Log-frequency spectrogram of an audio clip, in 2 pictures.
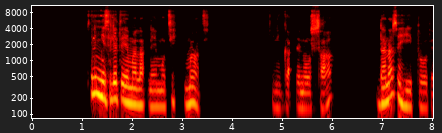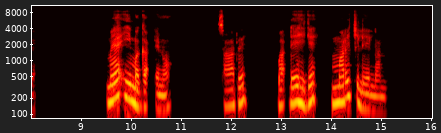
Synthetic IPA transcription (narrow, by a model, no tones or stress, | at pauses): tʼɪnɪmɪsɪlɛt̪eːmɐlɐʔeːmɔt̪ɪ | maːt̪ɪ̥ | t͡ʃʼɪnɪɡɐɗɛnoːsaː | d̪ɐnɐsɛhiːt̪ːo̞ːt̪ɛ | mɛjɐʔiːmːɐɡɐɗɛnɔ | saːt̪ɛ | bɐɗːe̞ːhɪɡɛ | mɐɾɪt͡ʃːɪle̞ːlːɐnːɐ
